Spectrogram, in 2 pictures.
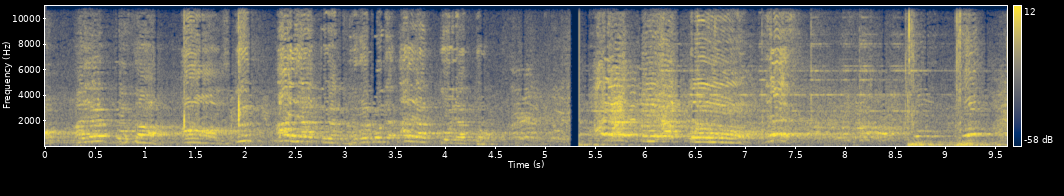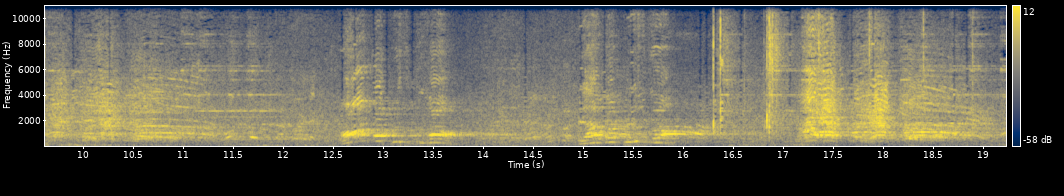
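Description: A crowd of men and women chatters and calls out in a large echoing hall.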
